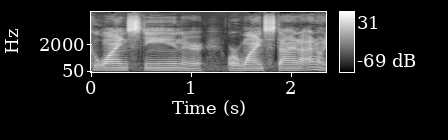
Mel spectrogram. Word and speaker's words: Weinstein: miss say it because it's not supposed to be like Harvey Weinstein so I think it's Weinstein so I apologize Brett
